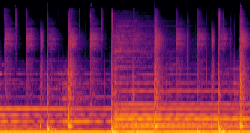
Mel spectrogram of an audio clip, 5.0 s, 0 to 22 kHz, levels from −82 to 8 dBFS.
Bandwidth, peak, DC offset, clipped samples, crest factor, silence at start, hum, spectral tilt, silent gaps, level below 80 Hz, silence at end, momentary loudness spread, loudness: 11.5 kHz; 0 dBFS; under 0.1%; under 0.1%; 10 dB; 0 s; none; -7 dB/octave; none; -12 dBFS; 0 s; 5 LU; -13 LUFS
